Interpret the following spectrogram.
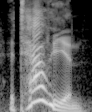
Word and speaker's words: Italian: italy italy it italy but when we use the nationality it's itat the stress is on the t italian yeah the italians i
